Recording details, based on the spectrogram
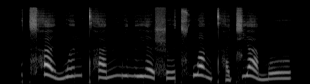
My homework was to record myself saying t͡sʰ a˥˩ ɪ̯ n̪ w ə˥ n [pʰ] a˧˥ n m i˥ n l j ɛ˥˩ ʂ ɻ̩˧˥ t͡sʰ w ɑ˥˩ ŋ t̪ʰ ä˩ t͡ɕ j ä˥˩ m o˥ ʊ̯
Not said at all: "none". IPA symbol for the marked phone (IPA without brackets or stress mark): t̪ʰ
